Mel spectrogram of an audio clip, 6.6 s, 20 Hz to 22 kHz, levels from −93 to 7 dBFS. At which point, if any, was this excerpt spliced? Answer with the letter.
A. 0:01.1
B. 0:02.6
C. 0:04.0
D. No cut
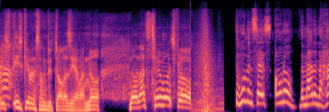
C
